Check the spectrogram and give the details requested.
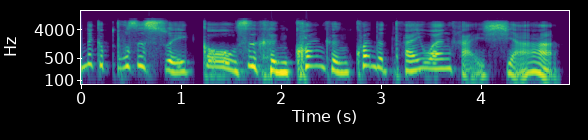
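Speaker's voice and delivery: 高八度的夸张抗议; 拔尖嗓门，后半慢下来强调; 模仿大叫. Retold or imitated. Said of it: "那我听到就大叫说". (对导航机高八度夸张抗议)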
